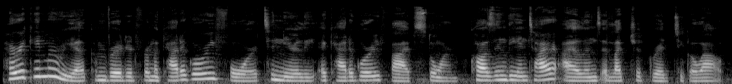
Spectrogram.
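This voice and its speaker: A woman's voice: on the low side, expressive, brisk, hardly any pauses, dark tone. A young adult woman delivering scripted news narration as a student television reporter.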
